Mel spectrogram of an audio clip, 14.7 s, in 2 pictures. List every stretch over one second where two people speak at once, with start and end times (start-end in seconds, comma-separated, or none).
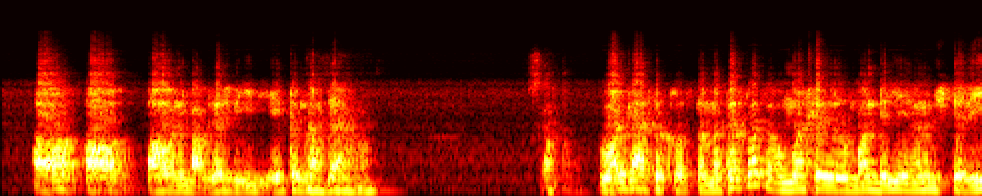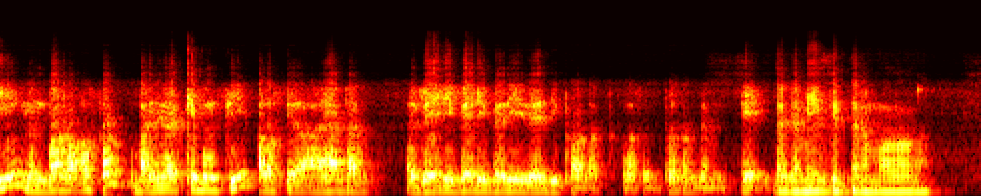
none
